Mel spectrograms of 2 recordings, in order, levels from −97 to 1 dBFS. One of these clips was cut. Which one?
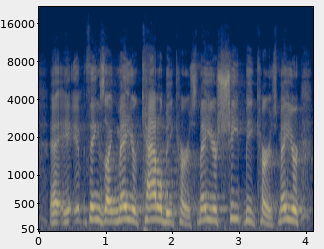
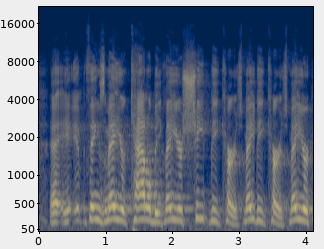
second; 3 cuts; at 1.0 s, 1.8 s, 3.2 s

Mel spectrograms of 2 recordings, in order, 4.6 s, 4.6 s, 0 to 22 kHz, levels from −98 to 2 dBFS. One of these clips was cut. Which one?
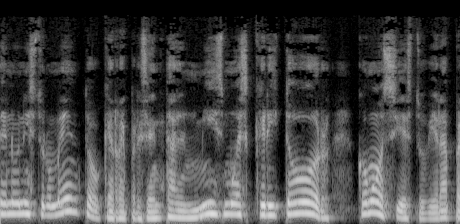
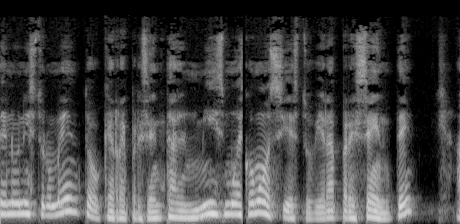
second; 1 cut; at 2.4 s

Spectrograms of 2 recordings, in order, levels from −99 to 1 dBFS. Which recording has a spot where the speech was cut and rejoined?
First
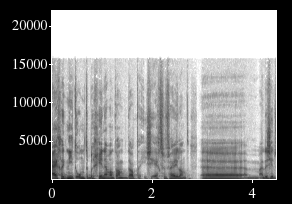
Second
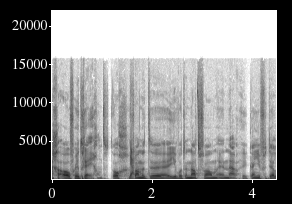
first; 1 cut; at 2.9 s

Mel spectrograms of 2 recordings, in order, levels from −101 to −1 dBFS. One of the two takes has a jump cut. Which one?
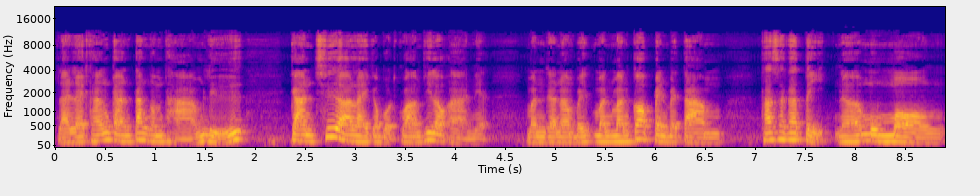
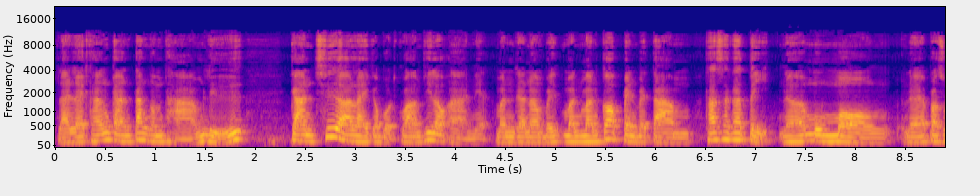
second; 2 cuts; at 4.4 s, 6.4 s

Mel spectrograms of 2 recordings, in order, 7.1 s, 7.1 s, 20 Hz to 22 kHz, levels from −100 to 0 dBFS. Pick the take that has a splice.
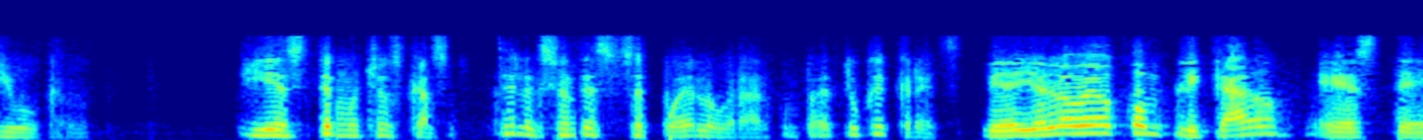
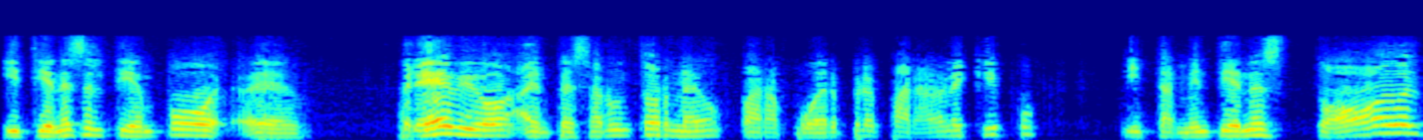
first; 3 cuts; at 1.7 s, 2.5 s, 2.9 s

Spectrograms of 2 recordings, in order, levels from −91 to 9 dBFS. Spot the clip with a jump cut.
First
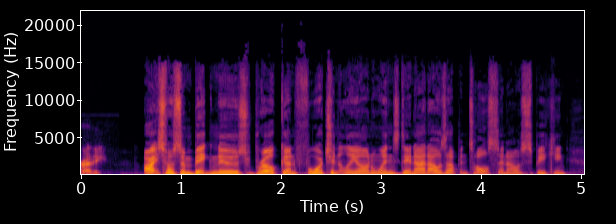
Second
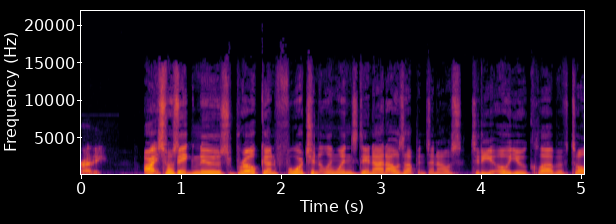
second; 4 cuts; at 0.9 s, 2.5 s, 3.4 s, 3.7 s

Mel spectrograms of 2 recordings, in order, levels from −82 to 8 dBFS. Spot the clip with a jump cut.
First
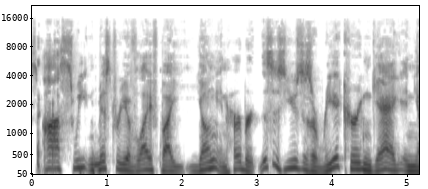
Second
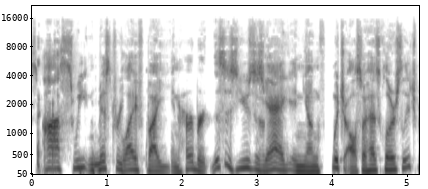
second; 4 cuts; at 1.2 s, 1.8 s, 3.1 s, 3.9 s

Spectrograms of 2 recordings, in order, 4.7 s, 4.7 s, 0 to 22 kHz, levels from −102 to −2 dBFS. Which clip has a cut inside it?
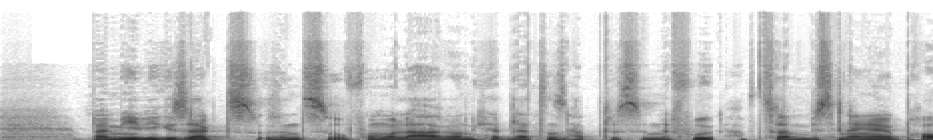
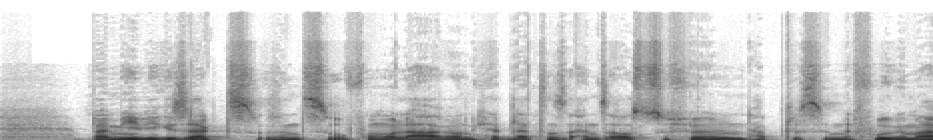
first; 2 cuts; at 2.8 s, 3.5 s

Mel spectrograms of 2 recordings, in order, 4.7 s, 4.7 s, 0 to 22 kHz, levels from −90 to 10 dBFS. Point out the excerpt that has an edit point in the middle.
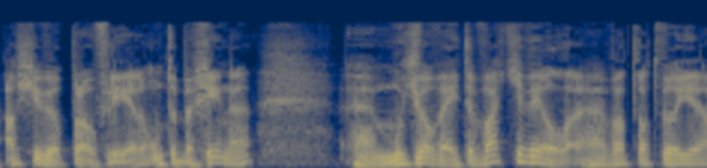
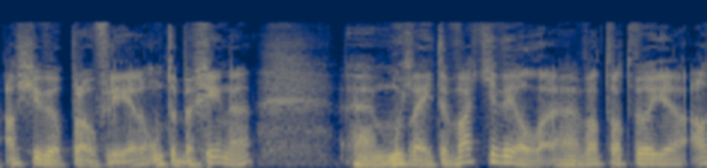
second; 1 cut; at 2.7 s

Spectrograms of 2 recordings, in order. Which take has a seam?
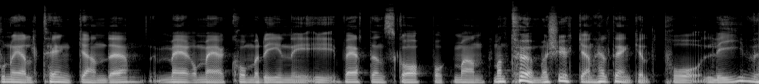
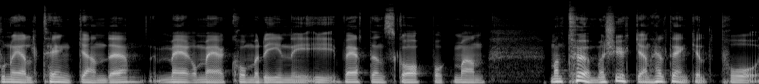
first; 1 cut; at 4.9 s

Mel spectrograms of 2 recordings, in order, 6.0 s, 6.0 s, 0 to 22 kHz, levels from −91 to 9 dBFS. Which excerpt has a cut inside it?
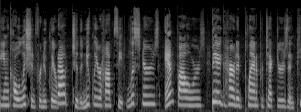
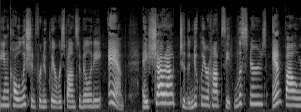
first; 2 cuts; at 1.1 s, 4.2 s

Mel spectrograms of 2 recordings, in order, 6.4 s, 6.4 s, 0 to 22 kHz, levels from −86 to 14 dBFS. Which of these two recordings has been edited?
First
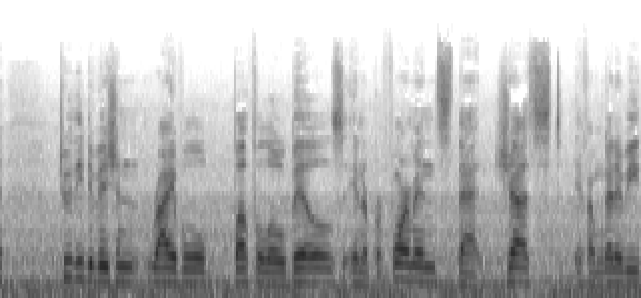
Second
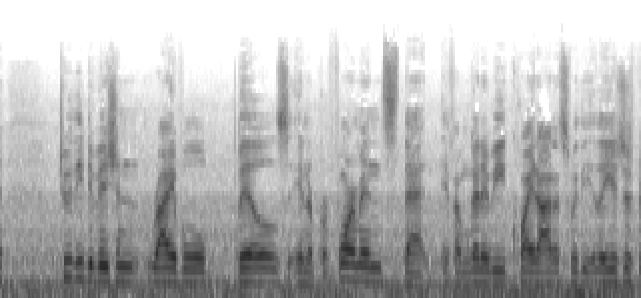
second; 2 cuts; at 2.3 s, 4.4 s

